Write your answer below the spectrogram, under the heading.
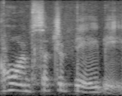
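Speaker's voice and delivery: normal talking voice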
